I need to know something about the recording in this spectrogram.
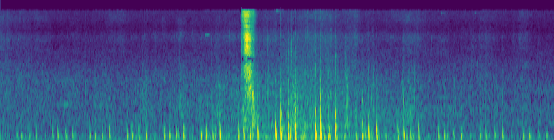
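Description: A horse gallops past, hooves thudding on gravel.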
